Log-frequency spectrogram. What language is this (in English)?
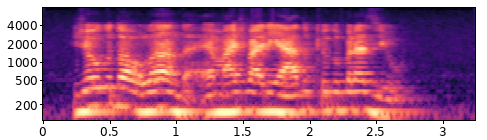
Portuguese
